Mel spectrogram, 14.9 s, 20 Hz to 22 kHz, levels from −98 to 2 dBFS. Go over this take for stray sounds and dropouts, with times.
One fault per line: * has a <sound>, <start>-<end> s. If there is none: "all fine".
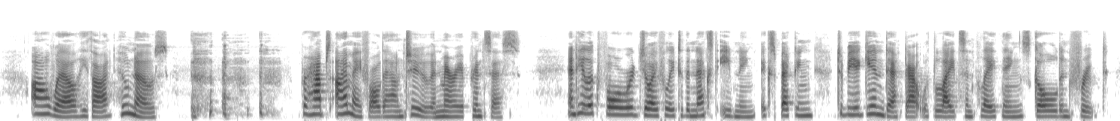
* has a cough, 2.5-3.8 s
